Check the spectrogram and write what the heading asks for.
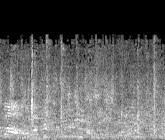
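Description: Many voices talking at once in a hall, children's voices among them: audience chatter while a group of young dancers takes its places.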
